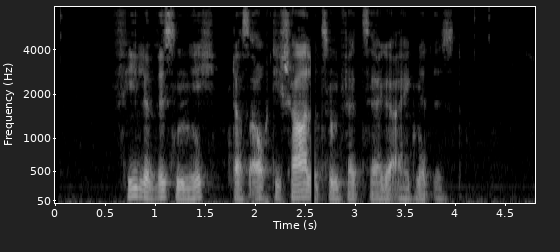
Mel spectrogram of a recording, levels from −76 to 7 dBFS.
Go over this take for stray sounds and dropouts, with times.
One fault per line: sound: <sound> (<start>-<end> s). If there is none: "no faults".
sound: dropout (2.6-2.6 s)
